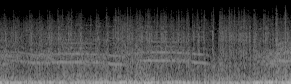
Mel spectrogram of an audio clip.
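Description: Rapid gunfire from a pack of attack bikes hitting defensive turrets in Command & Conquer: Tiberian Dawn, a dense, continuous crackle of shots layered over steady game noise.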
